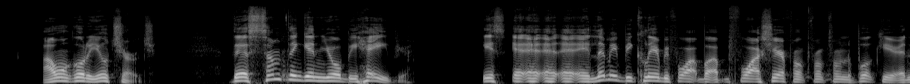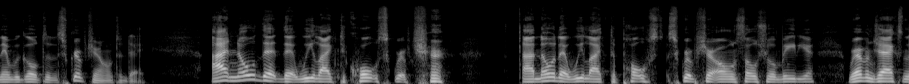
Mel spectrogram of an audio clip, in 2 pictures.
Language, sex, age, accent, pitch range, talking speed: English, male, 40-59, American, 100-150 Hz, 200 wpm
